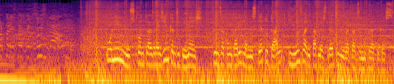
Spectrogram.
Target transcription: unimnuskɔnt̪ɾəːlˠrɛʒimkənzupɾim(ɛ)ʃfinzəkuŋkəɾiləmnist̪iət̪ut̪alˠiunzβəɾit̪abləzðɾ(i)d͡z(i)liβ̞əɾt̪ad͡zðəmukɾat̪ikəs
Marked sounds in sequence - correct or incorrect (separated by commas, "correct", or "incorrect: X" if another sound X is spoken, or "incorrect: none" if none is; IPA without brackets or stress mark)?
correct, incorrect: ɛ, correct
